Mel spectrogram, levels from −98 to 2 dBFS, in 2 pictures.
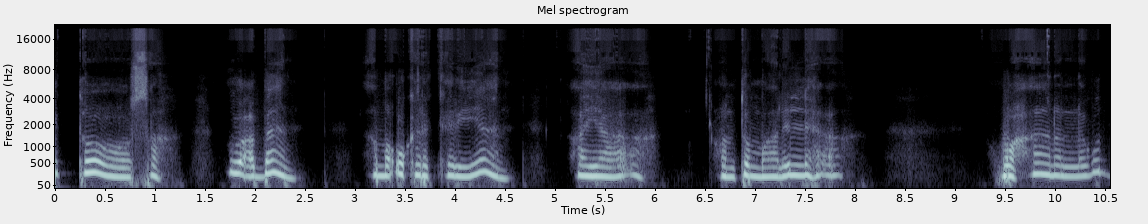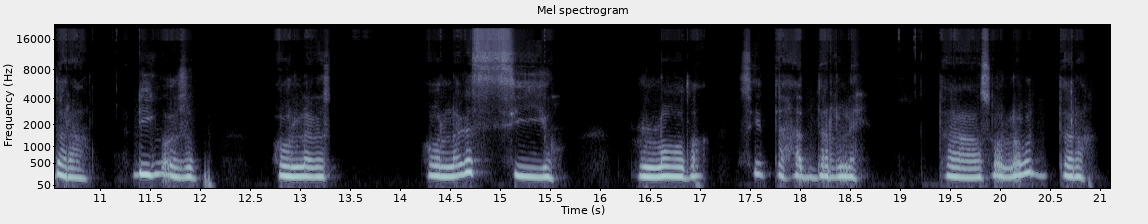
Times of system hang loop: none

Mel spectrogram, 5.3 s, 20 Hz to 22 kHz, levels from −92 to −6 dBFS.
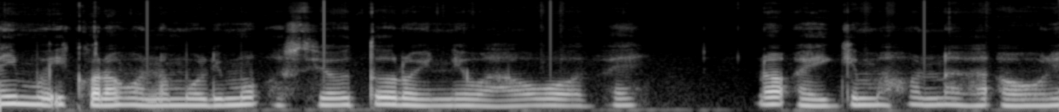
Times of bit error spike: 0.74, 1.62, 2.75, 4.62

